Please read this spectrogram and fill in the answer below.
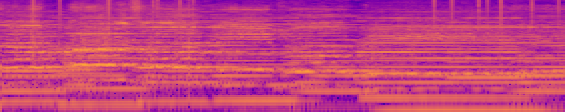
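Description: A congregation singing a hymn together with organ accompaniment, held chords changing every second or so.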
